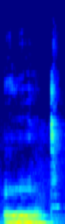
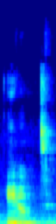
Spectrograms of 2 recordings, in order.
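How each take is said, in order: First: It is said the regional way, not American. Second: It is said the general American way, like ant.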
